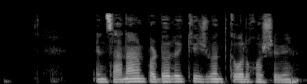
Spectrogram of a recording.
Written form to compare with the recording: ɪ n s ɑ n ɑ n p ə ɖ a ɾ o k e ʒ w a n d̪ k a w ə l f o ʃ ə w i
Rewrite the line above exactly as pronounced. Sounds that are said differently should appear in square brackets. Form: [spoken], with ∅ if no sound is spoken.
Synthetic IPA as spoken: ɪ n s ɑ n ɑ n p ə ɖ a [l] o k e ʒ w a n d̪ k a w ə l [x] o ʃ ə w i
